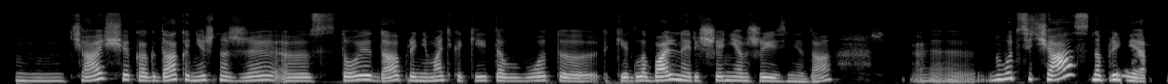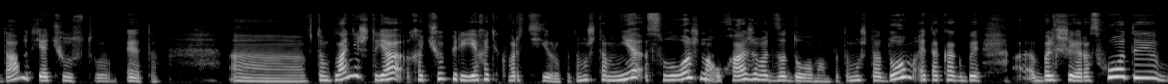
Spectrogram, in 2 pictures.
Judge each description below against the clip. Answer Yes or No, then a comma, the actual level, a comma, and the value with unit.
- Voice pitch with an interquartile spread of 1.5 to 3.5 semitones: No, average, 4.7 semitones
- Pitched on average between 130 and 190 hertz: Yes, medium, 185 Hz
